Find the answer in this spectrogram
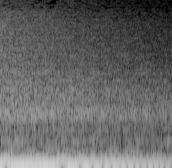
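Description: Electronic dance music: a long, very deep bass note under a wash of noise, left to fade away after a final hit, with no beat.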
